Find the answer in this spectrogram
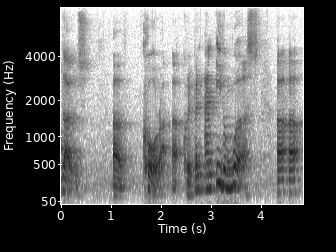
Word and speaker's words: Cora: itu v news that um i got the name wrong last time i did an update so it's cora crippen he was convicted in 1910 and he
